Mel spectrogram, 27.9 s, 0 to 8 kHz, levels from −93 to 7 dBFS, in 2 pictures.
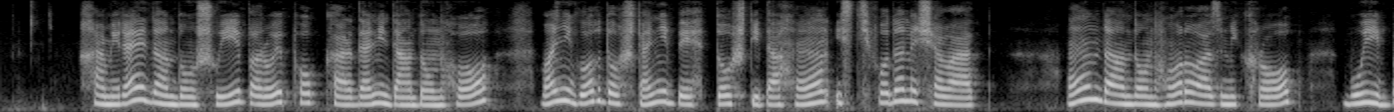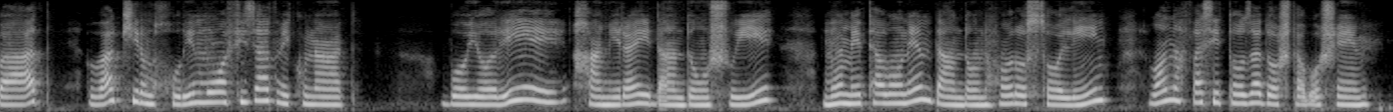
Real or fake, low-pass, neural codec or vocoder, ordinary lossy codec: fake; none; codec, 16 kHz, 2 kbps, FunCodec, trained on Chinese and English, 25 frames a second; none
